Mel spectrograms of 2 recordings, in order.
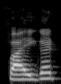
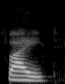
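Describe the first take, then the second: First: The word is said with a g sound. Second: The word is said without a g sound. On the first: The speaker calls it wrong. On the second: The speaker calls it right.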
